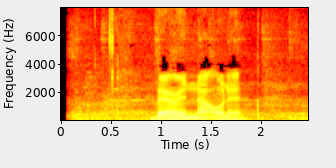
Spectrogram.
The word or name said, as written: BARON NAONE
